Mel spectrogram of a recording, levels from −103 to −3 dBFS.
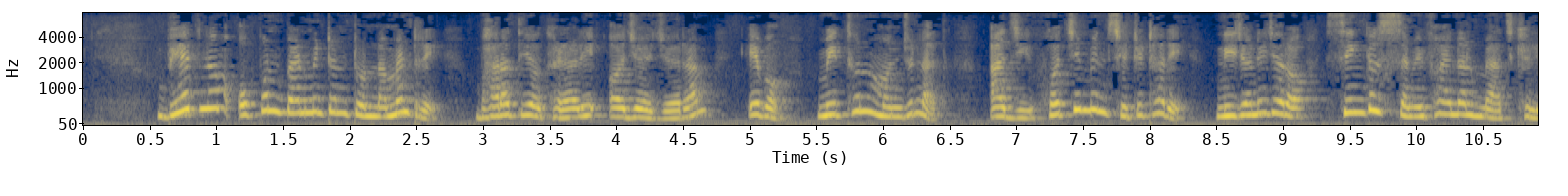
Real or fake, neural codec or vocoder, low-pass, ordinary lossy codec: real; none; none; none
